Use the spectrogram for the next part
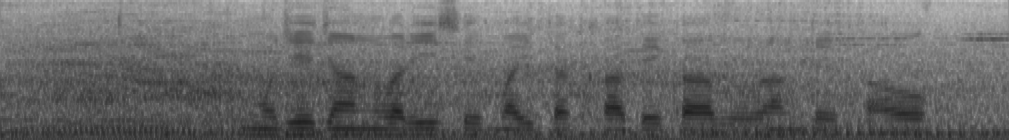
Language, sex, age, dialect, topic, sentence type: Hindi, male, 18-24, Awadhi Bundeli, banking, question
